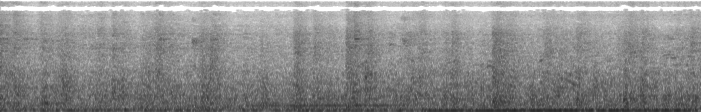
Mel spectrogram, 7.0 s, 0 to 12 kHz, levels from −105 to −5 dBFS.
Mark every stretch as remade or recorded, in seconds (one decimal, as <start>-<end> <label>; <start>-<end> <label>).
0.0-7.0 remade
